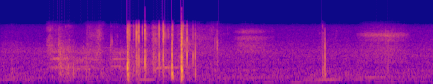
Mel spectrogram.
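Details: A pug named Temaki during an "attack": a quick cluster of loud snorts and snuffles in the middle, one sharp snort afterwards, then quiet breathing.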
